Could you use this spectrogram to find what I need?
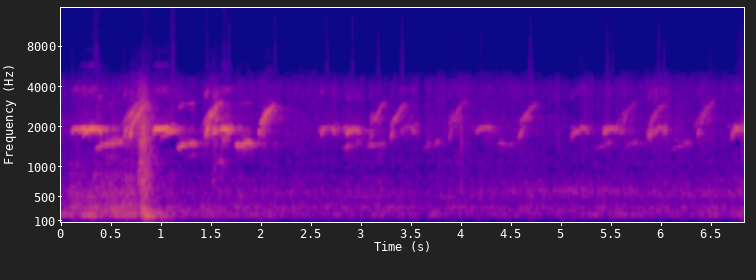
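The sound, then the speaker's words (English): Whippoorwills call at night in many repeated, slurred whistled phrases that overlap one another, with a single dull thump early on. “Listen. Well, there are the whippoorwills.”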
